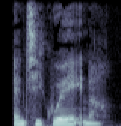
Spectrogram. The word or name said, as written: antiguaner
